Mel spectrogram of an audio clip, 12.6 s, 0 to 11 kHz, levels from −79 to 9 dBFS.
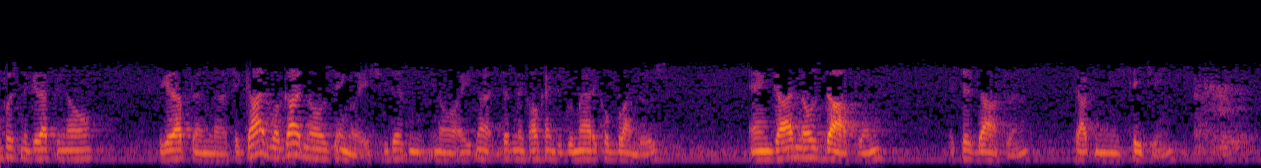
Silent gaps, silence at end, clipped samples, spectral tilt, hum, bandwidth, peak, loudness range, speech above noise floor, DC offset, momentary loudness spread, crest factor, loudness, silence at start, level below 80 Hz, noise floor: none; 0 s; under 0.1%; -11.5 dB/octave; none; 3.5 kHz; -4 dBFS; 6 LU; 21 dB; under 0.1%; 23 LU; 22 dB; -25 LUFS; 0 s; -70 dBFS; -45 dBFS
